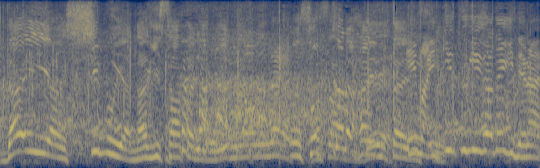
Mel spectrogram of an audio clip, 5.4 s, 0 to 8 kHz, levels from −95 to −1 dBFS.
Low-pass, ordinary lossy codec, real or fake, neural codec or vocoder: none; none; real; none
